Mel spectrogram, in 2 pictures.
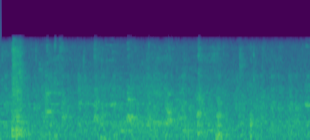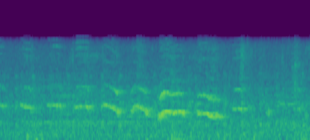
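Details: Z-litter puppies, three weeks old, suckling milk; soft rustling at first, then a run of rising and falling whiny squeals about one per second in the second half.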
